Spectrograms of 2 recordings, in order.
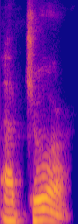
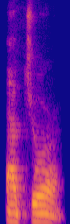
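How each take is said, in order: First: Slow abjure with the weight on JURE; stress on second syllable. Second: Said in the usual way. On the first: Shown as a demonstration. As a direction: stretch abjure and lean on JURE. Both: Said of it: "the stress is on the second, uh, syllable".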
